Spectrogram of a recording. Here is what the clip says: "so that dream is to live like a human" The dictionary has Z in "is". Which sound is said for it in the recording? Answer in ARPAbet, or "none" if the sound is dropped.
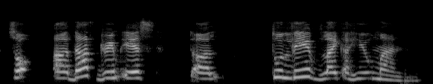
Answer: S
